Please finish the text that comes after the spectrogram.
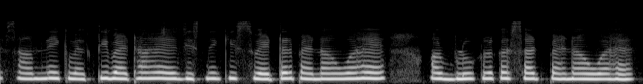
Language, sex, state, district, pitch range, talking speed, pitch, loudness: Hindi, female, Jharkhand, Deoghar, 255-275 Hz, 170 wpm, 265 Hz, -13 LUFS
